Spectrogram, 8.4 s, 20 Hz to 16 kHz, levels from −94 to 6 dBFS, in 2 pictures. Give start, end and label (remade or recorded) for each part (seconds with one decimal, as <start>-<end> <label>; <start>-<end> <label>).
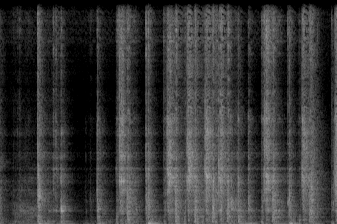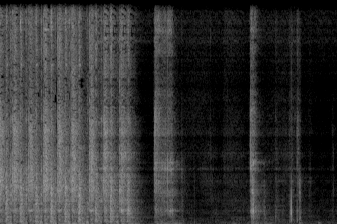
0.0-3.9 remade; 3.9-5.4 recorded; 5.4-8.4 remade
